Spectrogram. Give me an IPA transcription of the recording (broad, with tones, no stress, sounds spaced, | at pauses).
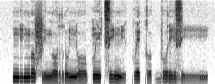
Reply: ŋ i˦ ŋ ʊ˦ f i˨ n o˨ r u˨ ɲ oː˨ kʷ ĩ˦ t͡s i˦ ɲ i˨ kʷ e˦ k ʊ˨˦ ɡ͡b u˦ ɾ i˦ z iː˨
